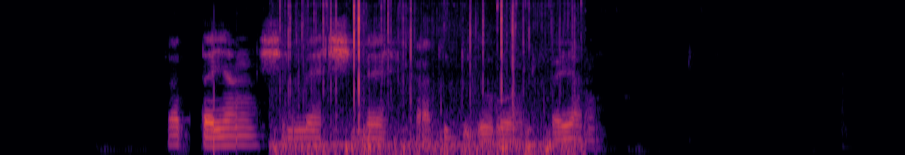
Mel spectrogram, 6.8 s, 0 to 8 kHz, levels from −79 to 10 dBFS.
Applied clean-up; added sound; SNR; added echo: none; Crackle; -3 dB; none.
